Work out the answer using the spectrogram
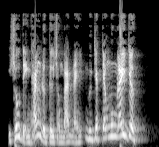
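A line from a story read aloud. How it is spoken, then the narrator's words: Stunned, angry. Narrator (Vietnamese): Tề Tứ Gia bị những lời này của hắn làm cho sững sờ, tức đến suýt bật cười, tức giận mà nói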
